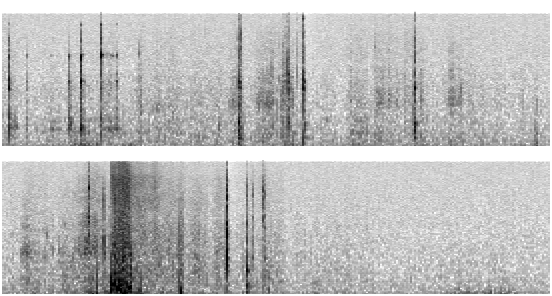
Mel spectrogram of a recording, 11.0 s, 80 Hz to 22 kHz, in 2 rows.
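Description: The breech of a Springfield Trapdoor Model 1884 rifle being worked by hand: a scattered series of sharp metallic clicks and clacks as it is reloaded, with a short scraping rustle a little past halfway.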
